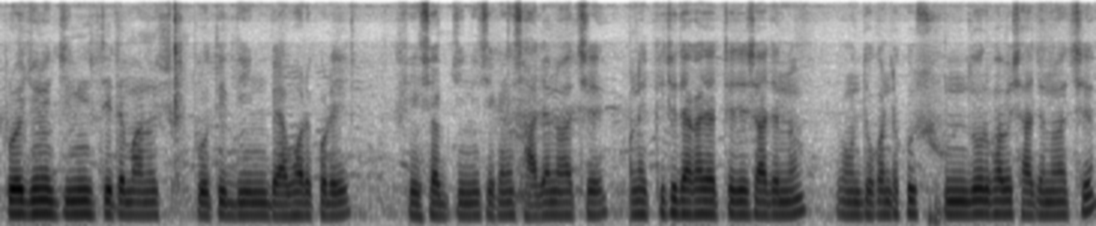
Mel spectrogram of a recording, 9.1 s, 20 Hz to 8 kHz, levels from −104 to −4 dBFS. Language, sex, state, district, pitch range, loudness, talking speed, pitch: Bengali, male, West Bengal, Malda, 120-125 Hz, -18 LUFS, 165 wpm, 120 Hz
